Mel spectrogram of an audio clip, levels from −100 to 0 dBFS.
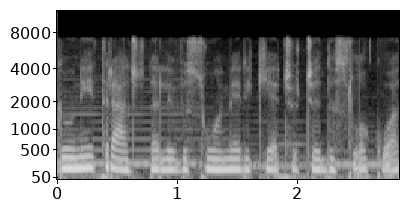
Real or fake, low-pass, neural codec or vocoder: real; 7.2 kHz; none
